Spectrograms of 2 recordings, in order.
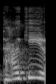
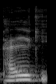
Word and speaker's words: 닭이: 라고 얘기를 했어요 자 대부분의 친구들이 요 단어를 닭이 라고 발음 하지만 사실은 달기 입니다 생략 빌미 은 첨가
